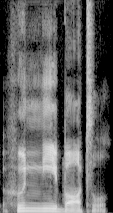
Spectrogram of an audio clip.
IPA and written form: ˈhʌni ˈbɑːtəl (Honey Bottle)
